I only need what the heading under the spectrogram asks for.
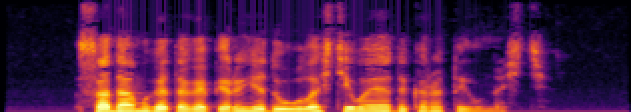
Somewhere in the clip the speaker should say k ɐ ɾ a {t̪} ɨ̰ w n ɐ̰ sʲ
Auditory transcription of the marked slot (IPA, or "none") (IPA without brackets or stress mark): t̪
